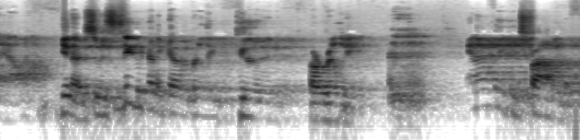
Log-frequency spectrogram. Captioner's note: raspberry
